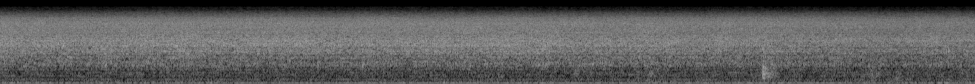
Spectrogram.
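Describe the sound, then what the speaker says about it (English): Chicken nuggets sizzle steadily in a hot pan, a dense crackling hiss that stays loud and even, with a couple of faint clinks. "I know, they're sizzling."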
